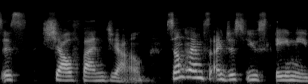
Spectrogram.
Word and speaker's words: Xiaofan Jiang: My name, which is a little bit hard to pronounce, is Xiaofan Jiang.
